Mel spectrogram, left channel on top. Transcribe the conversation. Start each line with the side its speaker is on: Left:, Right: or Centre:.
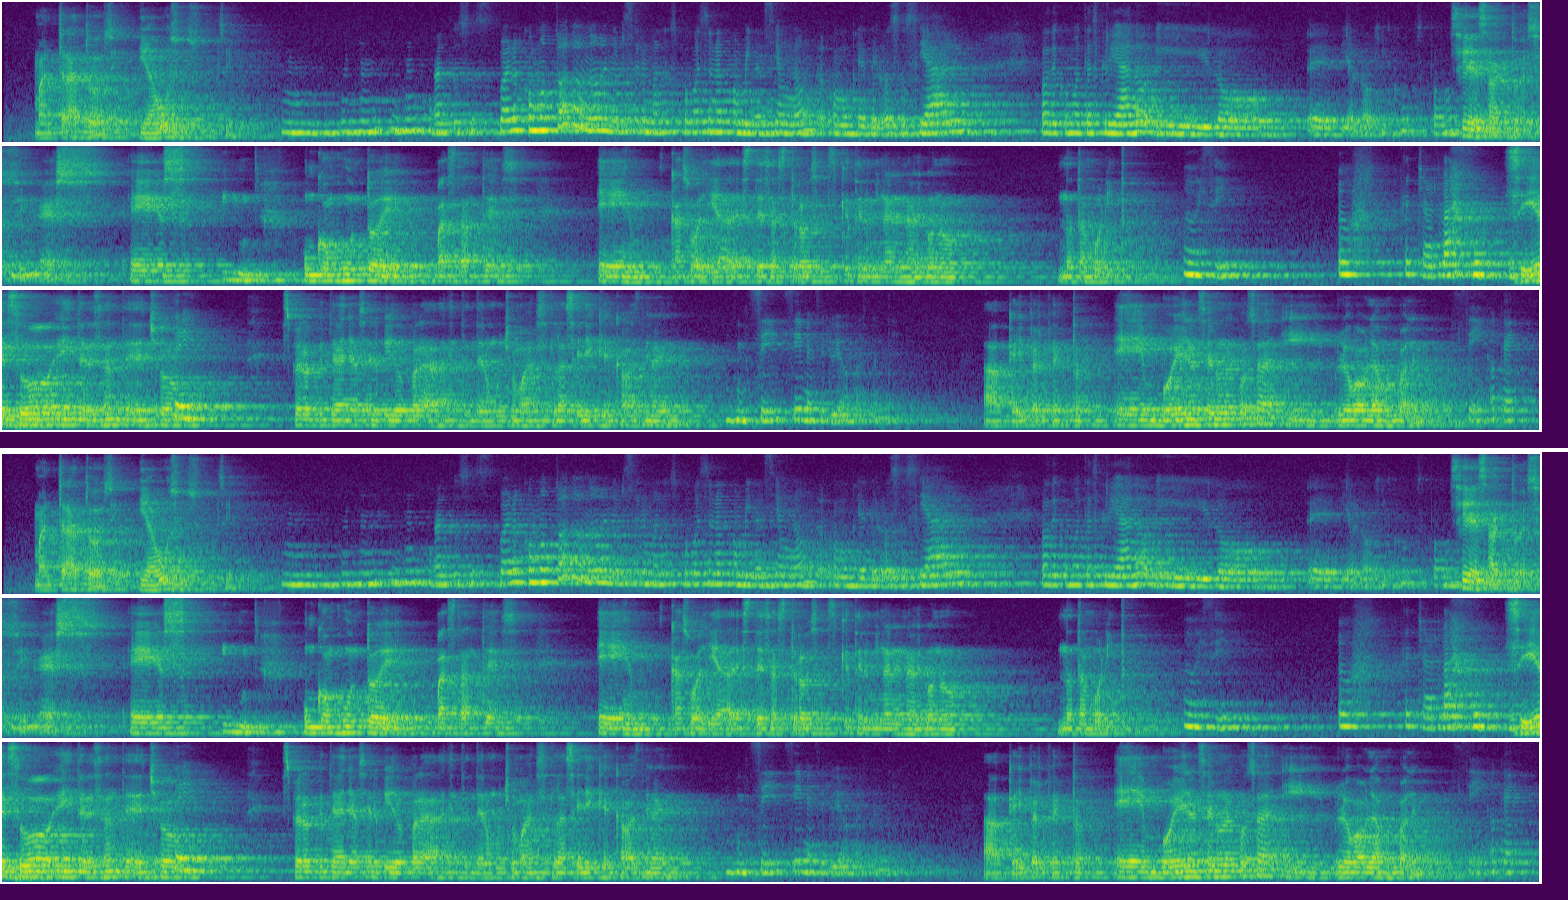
Right: maltratos y y abusos, ¿sí?
Left: Mm, ujú, ujú. Entonces, bueno, como todo, ¿no? En el ser humano supongo es una combinación, ¿no? De- Como que de lo social o de cómo te has criado y lo eh, biológico, supongo.
Right: Sí, exacto, eso sí,
Left: Ujú.
Right: es, es mm, un conjunto de bastantes em, casualidades desastrosas que terminan en algo no, no tan bonito.
Left: Ay, sí. Uf, qué charla.
Right: Sí,
Left: <laughs>
Right: estuvo eh, interesante, de hecho,
Left: Sí,
Right: espero que te haya servido para entender mucho más la serie que acabas de ver.
Left: <laughs> sí, sí me sirvió bastante.
Right: Ah, ok, perfecto. Em, voy a ir a hacer una cosa y luego hablamos, ¿vale?
Left: Ah, Sí, ok.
